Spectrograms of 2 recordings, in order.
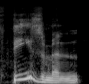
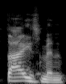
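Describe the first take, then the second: First: The name does not rhyme with Heisman. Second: The name rhymes with Heisman. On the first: This is the family's original pronunciation. "His name was actually Thiesman" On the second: This is the changed pronunciation he was talked into. "so that it would rhyme with Heisman"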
